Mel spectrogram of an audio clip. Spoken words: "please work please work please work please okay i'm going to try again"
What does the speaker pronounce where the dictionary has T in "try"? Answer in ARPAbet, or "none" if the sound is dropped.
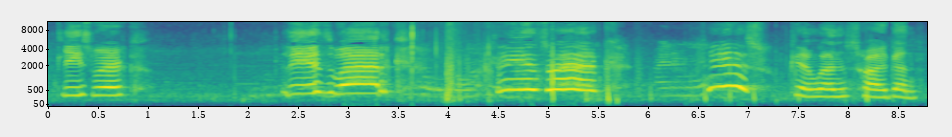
S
